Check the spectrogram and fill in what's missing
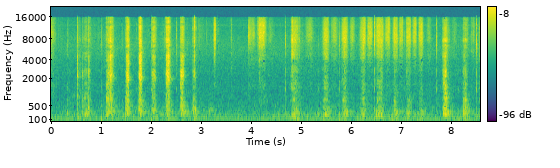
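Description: A metal dip-pen nib, dipped in colored ink, scratches across a sheet of drawing paper while drawing flower petals. Quiet, bright, raspy strokes come in quick, uneven bursts with short gaps between them. There is little low-end weight.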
